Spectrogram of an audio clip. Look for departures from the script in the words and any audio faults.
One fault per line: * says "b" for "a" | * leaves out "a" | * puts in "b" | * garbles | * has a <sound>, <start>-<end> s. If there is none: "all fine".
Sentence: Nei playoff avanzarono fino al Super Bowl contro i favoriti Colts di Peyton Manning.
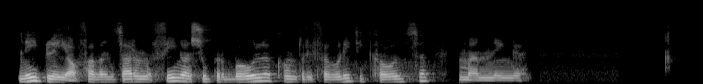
* leaves out "di Peyton"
